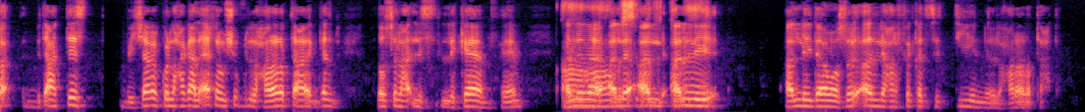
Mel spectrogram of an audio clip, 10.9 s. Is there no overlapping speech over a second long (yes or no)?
no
